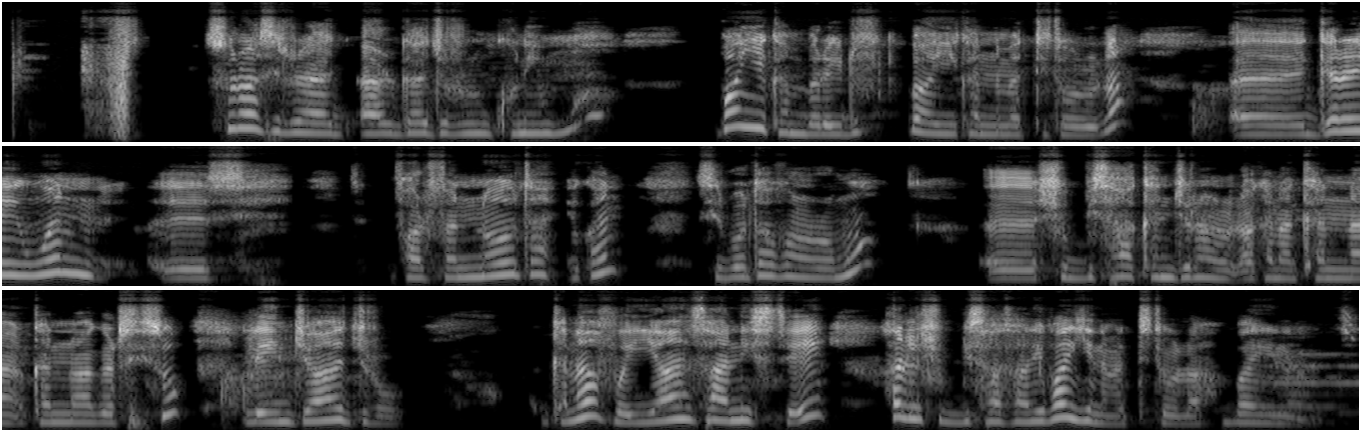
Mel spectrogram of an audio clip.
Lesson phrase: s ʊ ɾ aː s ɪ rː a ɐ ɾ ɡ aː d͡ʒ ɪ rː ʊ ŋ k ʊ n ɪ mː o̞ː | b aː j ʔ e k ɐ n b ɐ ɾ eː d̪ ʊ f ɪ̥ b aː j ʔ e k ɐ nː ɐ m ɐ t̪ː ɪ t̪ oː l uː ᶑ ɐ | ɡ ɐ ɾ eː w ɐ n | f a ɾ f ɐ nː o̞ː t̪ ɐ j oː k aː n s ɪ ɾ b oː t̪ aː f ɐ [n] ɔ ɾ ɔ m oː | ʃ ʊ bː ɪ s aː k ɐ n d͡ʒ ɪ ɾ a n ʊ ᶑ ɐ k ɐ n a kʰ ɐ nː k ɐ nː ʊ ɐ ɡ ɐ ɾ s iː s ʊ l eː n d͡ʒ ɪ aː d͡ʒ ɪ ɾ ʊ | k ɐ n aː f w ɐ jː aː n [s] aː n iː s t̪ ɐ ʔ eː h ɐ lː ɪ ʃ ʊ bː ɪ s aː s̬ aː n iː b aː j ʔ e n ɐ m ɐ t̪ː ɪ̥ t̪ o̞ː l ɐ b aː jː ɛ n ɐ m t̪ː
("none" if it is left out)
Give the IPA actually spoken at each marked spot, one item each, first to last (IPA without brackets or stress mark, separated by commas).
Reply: n, s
